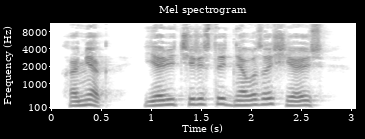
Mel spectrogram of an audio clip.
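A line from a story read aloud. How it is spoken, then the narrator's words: Gloomy reminder. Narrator (Russian): мрачно напомнил Лёшка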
